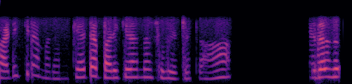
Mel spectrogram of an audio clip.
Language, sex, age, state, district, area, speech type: Tamil, female, 18-30, Tamil Nadu, Mayiladuthurai, rural, conversation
